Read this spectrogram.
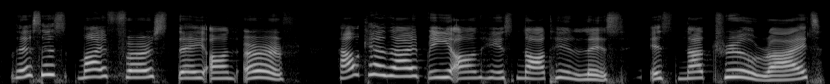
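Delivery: slow, deliberate English complaint; careful, halting protest in English; aggrieved alien newcomer. Pretend. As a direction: plead your case slowly, word by word.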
